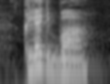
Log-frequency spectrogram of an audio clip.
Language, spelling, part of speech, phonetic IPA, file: Ukrainian, клятьба, noun, [klʲɐdʲˈba], Uk-клятьба.ogg
- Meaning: curse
